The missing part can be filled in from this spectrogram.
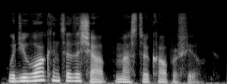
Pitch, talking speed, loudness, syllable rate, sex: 135 Hz, 210 wpm, -16 LUFS, 6.3 syllables/s, male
